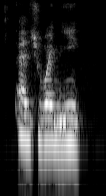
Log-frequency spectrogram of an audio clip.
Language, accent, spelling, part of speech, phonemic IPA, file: French, Canada, adjoignis, verb, /ad.ʒwa.ɲi/, LL-Q150 (fra)-adjoignis.wav
- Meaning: first/second-person singular past historic of adjoindre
